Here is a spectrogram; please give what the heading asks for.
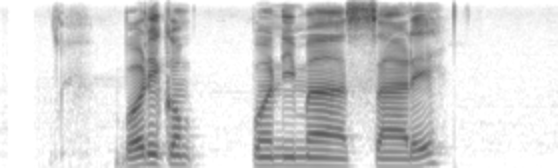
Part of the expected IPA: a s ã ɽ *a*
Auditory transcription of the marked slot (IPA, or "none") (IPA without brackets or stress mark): e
